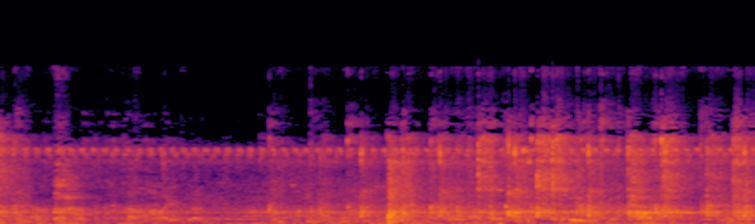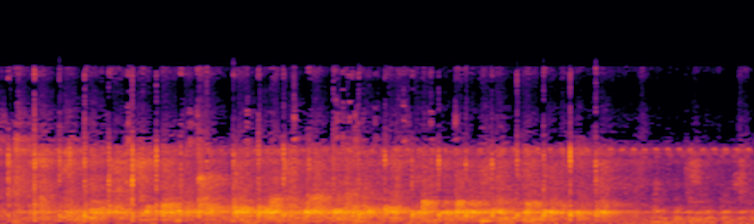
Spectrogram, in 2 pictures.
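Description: Table tennis balls clicking sharply off paddles and tables, over spectators' voices that grow louder in the second half.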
